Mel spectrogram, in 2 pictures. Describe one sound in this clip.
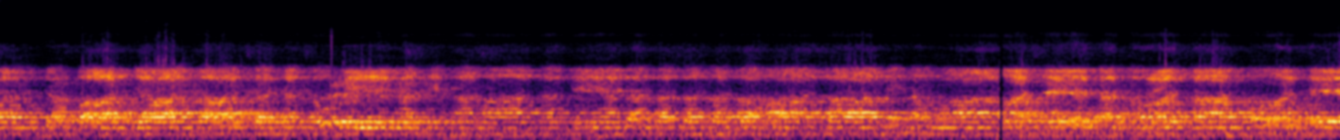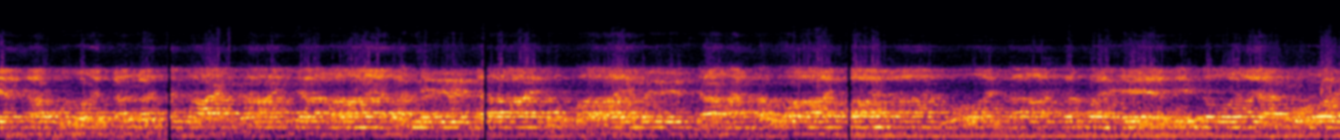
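A group of men chant together in a low, steady drone.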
